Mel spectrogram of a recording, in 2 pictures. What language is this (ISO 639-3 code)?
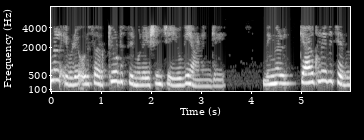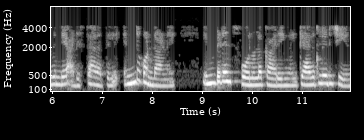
mal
